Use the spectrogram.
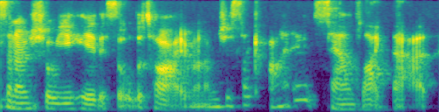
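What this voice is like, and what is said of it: Odd hybrid English accent. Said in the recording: “this odd accent because I've lived in Australia and I've lived in America and I've lived in England and I'm from Yorkshire ... weird hybrid voice”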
